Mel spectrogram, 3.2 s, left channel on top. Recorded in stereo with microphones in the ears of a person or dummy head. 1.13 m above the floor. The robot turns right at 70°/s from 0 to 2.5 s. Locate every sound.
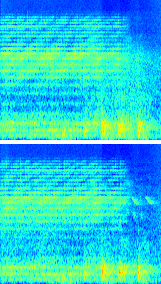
1.7 s writing: 75° left (ahead or behind), 5 m; by 3.0 s 20° left (ahead or behind), 5 m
